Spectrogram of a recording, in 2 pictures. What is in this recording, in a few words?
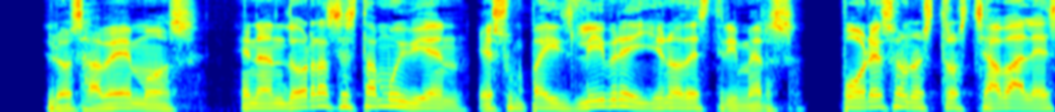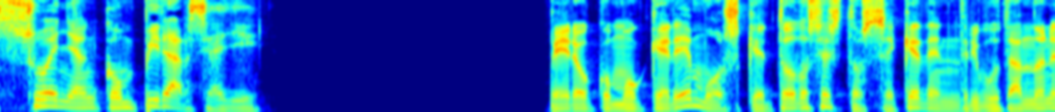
Spanish voice over campaign promotion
